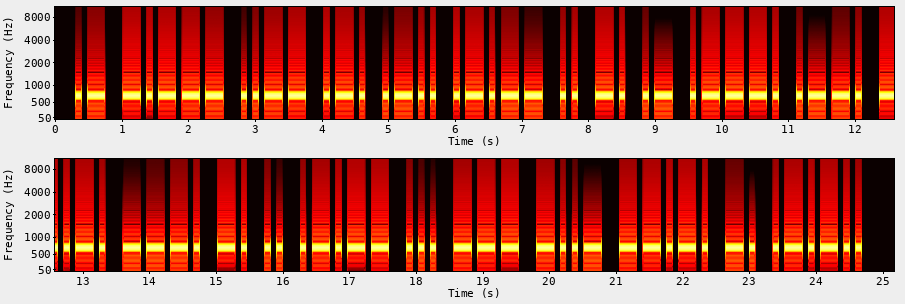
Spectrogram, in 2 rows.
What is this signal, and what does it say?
Morse code (Japanese Wabun code), heard as a keyed tone, about 14 wpm, 700 Hz. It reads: イエノナカデタイセツニソダテラレマシタ」
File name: kawa / Morse sample / kamyu 50 cpm 700 Hz Crispy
